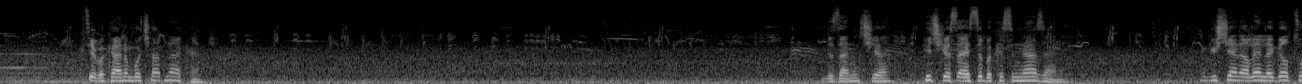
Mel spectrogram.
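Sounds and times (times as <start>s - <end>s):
outdoor background hiss: 0.0s - 13.0s
small birds chirping: 0.0s - 13.0s.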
